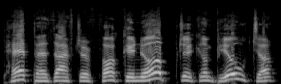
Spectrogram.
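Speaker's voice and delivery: loud, high, slow-drawn cartoon mum; Mammy Pig. Mammy Pig announcing the broken computer, loud mock outrage. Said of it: "that's the one where Mammy Pig says".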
